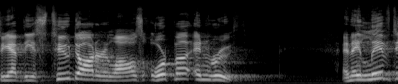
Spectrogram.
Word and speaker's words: Orpah: Fun fact there, Oprah Winfrey is actually, her real name is Orpah, but people mispronounced it so much, she just like said, fine, I'm Oprah from now on.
